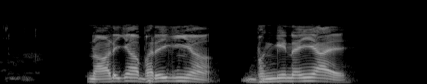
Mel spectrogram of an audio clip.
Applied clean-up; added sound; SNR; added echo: none; none; none; none.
